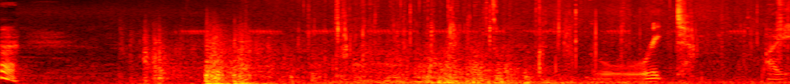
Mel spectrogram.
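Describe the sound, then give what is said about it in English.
Steady rain hisses throughout while a low, distant rumble of thunder rolls underneath, with a few bumps and a voice briefly audible. “hate rain. Could you share with me so that I don't get wet?”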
